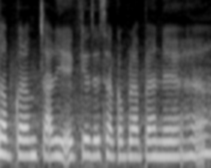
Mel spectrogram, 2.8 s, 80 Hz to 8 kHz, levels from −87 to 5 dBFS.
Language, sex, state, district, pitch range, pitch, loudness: Hindi, female, Bihar, Samastipur, 225-240 Hz, 235 Hz, -17 LUFS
